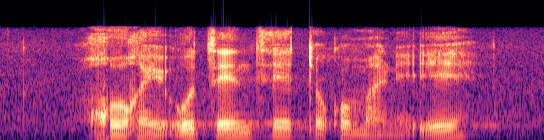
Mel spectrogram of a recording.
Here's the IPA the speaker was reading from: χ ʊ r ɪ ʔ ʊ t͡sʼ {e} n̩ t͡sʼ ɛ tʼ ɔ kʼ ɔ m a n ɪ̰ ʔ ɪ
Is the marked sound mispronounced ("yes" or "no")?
no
